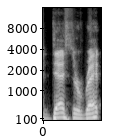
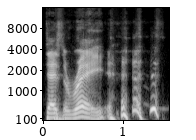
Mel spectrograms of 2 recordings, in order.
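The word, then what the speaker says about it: Deseret: He says the Desireette News is pronounced with a hard T. It's not Desiree.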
